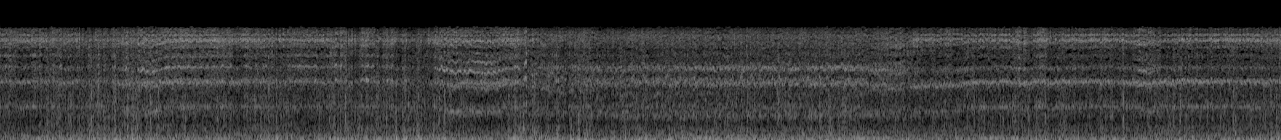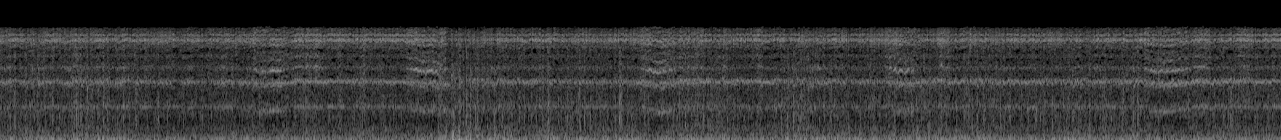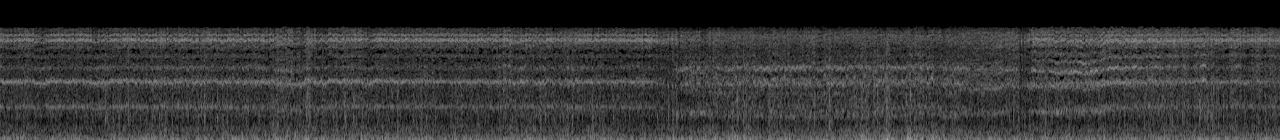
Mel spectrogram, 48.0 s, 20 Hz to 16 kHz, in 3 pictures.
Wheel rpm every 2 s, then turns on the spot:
230, 230, 230, 210, 190, 200, 230, 230, 230, 230, 230, 230, 230, 230, 240, 230, 230, 230, 230, 230, 200, 190, 210, 230.
none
